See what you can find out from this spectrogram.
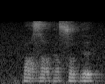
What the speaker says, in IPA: pɑzˤɪʊ̯ɡə˞ sˤuɡə

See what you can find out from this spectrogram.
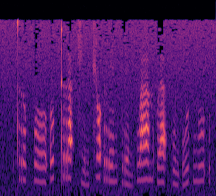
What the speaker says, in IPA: tro˦˥k̚poː˧ʔo˥˩k̚tra˥˩ʔ t͡ɕi˩˦nt͡ɕɔ˥˩ʔre˦˥nkre˩˦n kwaː˥˩mkla˦˥ʔkwi˨˩ʔwu˥˩k̚ ŋu˥˩ʔ

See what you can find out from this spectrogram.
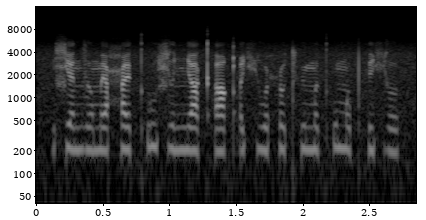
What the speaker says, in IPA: ɕɛnzɤmɛ ħɛ kʼuɕɤ ɲa kʼaqʼə çuħutʰʉ məkʼumɤ pʰɪçɤ

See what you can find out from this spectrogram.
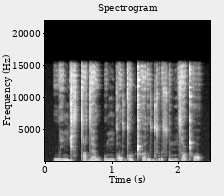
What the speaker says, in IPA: wiŋɡistɑd æwʔu ŋɡɔwdɔw ʈʰʌ ɾudrʊsɾum nzɑʈʰɔ

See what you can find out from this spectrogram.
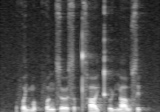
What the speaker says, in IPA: fɐ˨˥jmɐ˨˥p̚ fɐ˧ŋ sœː˨sɐ˨p̚t͡sʰaː˧j kʰɵ˨˥ɥŋaː˨˥wsɪ˧k̚

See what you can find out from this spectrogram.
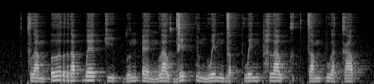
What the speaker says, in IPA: kla˩˦m ʔɤː˥˩ra˦˥p̚wɛː˥˩t̚kiː˨˩p̚ lu˧nʔɛː˩˦ŋ la˨˩wdeː˥˩t̚pu˩˦n we˧nda˨˩p̚ kwe˧npʰla˧wkɯ˨˩k̚ ta˦˥mpu˨˩a̯ka˦˥p̚

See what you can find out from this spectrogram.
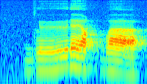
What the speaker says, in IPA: blʏːɾɛːqba

